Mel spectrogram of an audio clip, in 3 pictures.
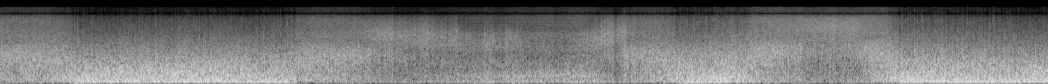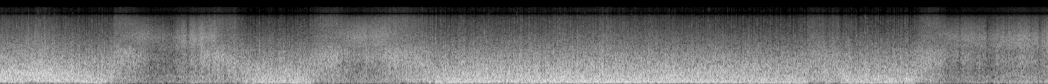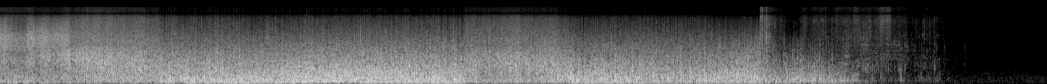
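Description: Wind rushing over the onboard camera of an RC sailplane (Topmodel Discus 2C, 4.5 m span) in gliding flight: loud, steady wind noise that swells and fades every few seconds. Near the end it drops away suddenly as the glider comes down in the grass.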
